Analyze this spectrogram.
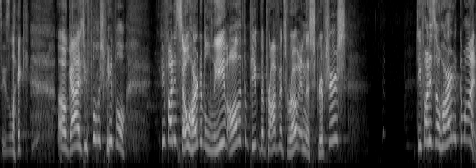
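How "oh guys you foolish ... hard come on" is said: mock joyful, higher, laughter in every word. Acting out how he imagines Jesus chiding his followers: retold with laughter in voice. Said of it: "saying it with laughter in his voice".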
